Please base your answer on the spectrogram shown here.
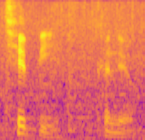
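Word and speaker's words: Tippecanoe: in Massachusetts n about Tippy Canoe is pronounced as Tippy Canoe oh my goodness you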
